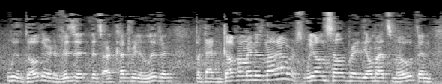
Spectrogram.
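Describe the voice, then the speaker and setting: A young man from San Diego, a rabbi talking casually to a group, lively and laughing with many restarts and asides. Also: high-pitched. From San Diego, United States. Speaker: rabbi teaching a class. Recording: echoey room, audible noise.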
